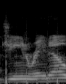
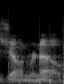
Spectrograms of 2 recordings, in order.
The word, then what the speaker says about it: Jean Reno: It looks like it's spelled out Jean Reno, but it's pronounced Jean Reno.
